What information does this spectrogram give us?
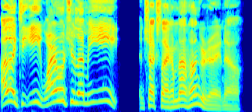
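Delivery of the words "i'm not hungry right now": put-on flat deadpan delivery. Retelling someone's reply to a plea to let them eat, mock-deadpan. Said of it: "it's just so deadpan".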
